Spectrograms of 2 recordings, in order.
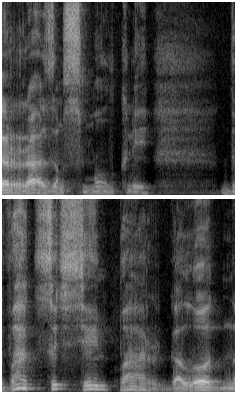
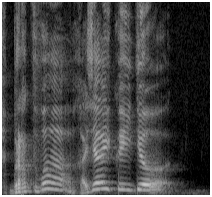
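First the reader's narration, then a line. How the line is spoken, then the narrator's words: Loud. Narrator (Russian): Кто-то громко сказал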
